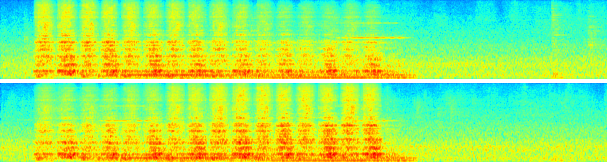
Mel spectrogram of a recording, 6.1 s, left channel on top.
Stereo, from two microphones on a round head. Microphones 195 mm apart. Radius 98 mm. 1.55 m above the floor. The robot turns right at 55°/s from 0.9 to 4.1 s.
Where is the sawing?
140° left, 1.9 m; by 3.8 s 60° right, 1.9 m.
